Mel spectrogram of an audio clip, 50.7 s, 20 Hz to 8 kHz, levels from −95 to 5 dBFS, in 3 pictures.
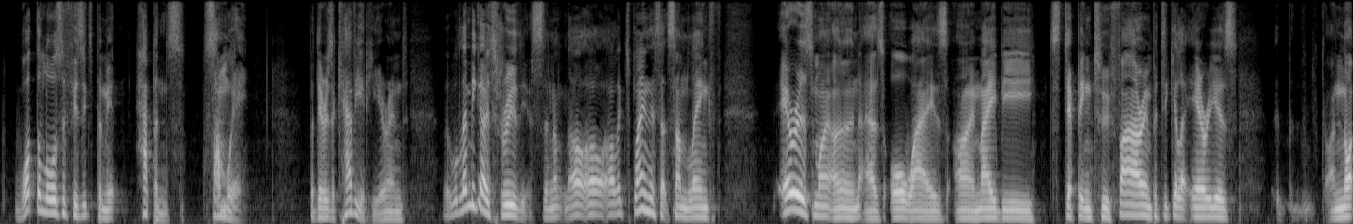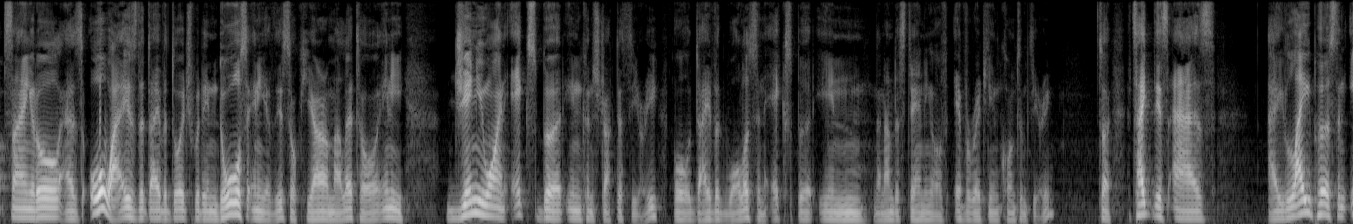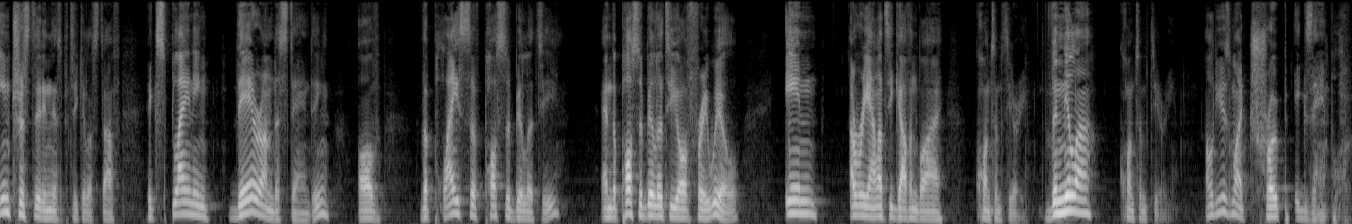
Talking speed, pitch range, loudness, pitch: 145 wpm, 95-135 Hz, -20 LUFS, 110 Hz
